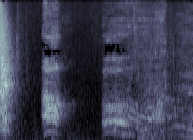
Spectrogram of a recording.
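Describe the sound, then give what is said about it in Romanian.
In a Winnetou story, Rattler fires at Winnetou. A sharp gunshot cracks at the very start and rings off briefly. It is followed by a gasp and then a long, pained groan from Klekih-Petra, who shielded Winnetou and is hit. “Crezi că l-am pușcat mortal?”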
